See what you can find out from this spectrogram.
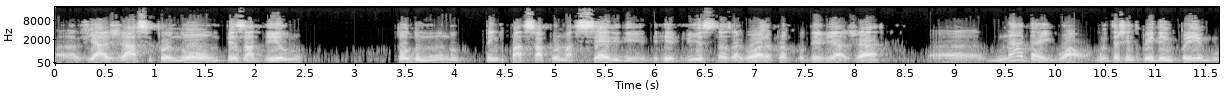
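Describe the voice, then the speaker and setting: A man speaks with a Brazilian accent at medium pitch. His pace is fairly slow and his intonation lively. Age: 50s. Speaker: preacher. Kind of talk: sermon. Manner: conversational.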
